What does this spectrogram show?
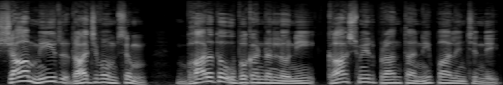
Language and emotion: Telugu, neutral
